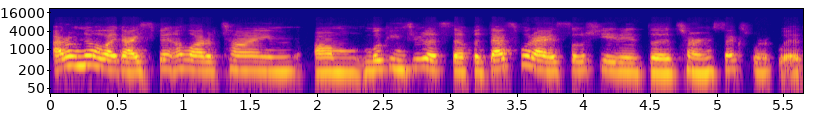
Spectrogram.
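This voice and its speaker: A somewhat breathy woman's voice with an American accent. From US Midwest, Milwaukee, Wisconsin. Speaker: panel speaker, sex worker. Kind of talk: panel discussion. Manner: casual, many fillers.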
